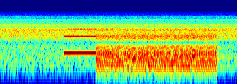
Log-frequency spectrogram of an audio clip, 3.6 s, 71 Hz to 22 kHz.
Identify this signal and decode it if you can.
POCSAG pager data (1200 baud), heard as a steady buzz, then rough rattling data, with radio hiss.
